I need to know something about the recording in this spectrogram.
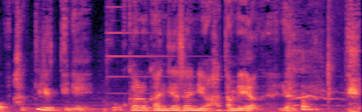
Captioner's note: laughs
